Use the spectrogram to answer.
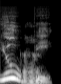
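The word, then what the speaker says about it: Youppi: Uh, mascot named Youpie, because in y- French that's how they say it, uh, Youpie. And yeah.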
